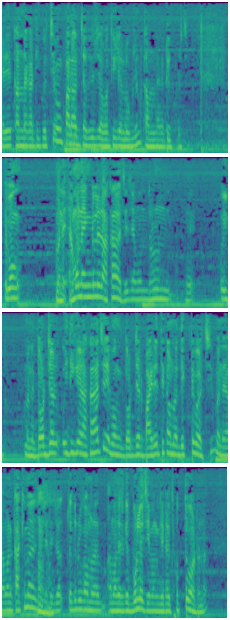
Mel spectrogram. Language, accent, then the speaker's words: Bangla; Kolkata, West Bengal, India; এবং আমার বাড়ি হচ্ছিল বেহালায়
